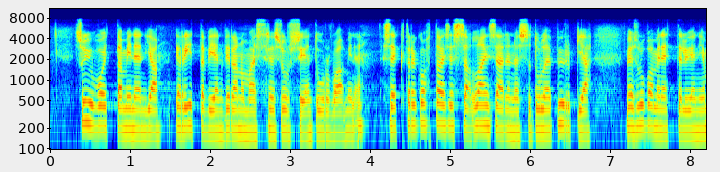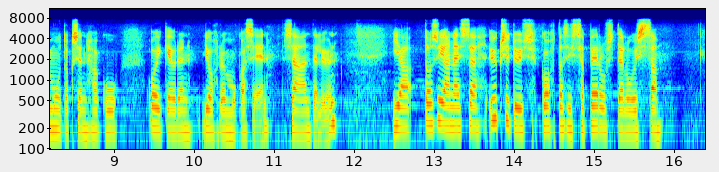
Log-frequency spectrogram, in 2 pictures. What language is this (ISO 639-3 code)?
fin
